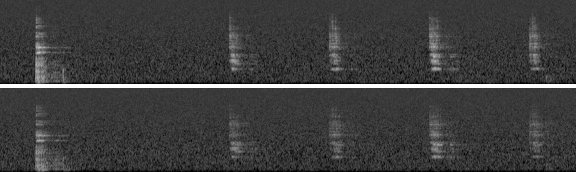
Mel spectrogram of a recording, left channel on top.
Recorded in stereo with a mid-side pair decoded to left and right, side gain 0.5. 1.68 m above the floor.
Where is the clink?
45° left, 3 m.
